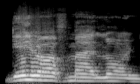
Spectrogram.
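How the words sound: It is said in an old man's voice.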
